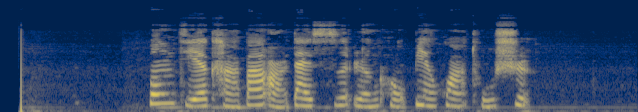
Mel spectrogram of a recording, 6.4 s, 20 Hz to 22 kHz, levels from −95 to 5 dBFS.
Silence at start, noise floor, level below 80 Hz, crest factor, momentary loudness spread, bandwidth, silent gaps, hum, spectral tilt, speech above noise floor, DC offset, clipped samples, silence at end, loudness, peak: 0.2 s; -61 dBFS; -44 dBFS; 18 dB; 10 LU; 10 kHz; none; none; -2 dB/octave; 43 dB; under 0.1%; under 0.1%; 1.05 s; -17 LUFS; -2 dBFS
